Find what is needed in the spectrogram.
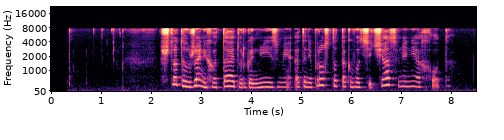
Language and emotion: Russian, sad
